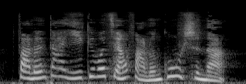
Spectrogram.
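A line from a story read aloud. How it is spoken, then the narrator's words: Loud answer. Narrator (Chinese): 她高声回答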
